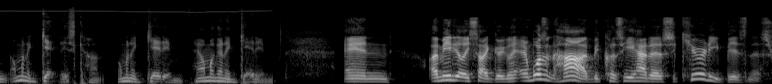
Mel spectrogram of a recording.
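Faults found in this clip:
Switching supply whistle, throughout the clip: steady high tone wandering between about 11.9 and 13.2 kHz, roughly 25 dB under the speech. Probable component is a switching regulator in the capture chain running in audible burst mode, its switching frequency shifting with load.

Input switched to a poorer device, 2.72 s to end, right after "I going to get": 20 ms dropout, then band cut off above 9 kHz, level shifts by a few dB, new faint background noise. Likely an OS or app input change to a narrower-band microphone or headset profile.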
